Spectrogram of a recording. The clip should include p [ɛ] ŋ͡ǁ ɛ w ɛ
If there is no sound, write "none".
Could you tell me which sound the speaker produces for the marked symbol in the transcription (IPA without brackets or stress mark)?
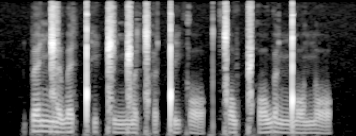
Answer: ɛ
